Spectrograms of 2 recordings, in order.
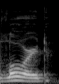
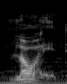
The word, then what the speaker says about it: Lloyd: So they believe that they've met the Lord. Actually, it's pronounced Lloyd. Sorry, I mean Lloyd.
